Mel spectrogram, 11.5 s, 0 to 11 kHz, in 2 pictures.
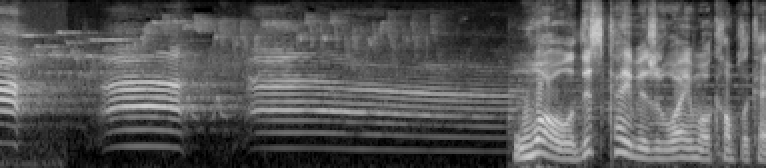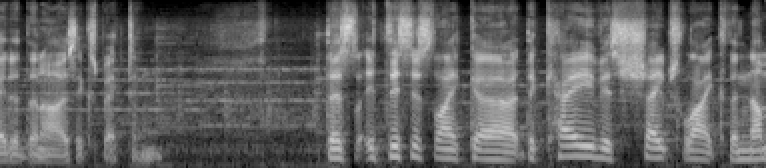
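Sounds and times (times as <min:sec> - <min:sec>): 
Australian raven wailing caws: 0:00.0 - 0:03.9
speech: 0:03.8 - 0:07.1, 0:08.2 - 0:11.4.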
